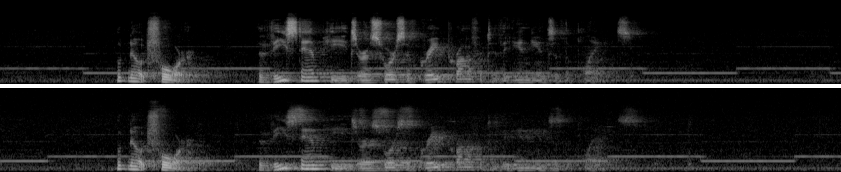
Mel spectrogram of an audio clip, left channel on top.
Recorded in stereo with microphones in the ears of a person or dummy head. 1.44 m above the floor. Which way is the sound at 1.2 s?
Centre (ahead or behind).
